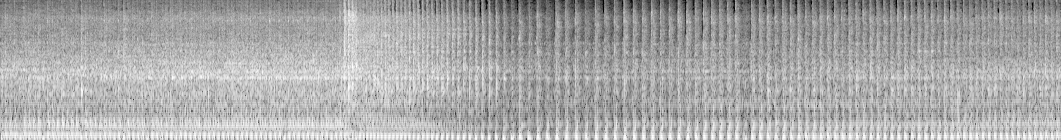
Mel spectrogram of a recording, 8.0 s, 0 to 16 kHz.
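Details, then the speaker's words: 2022 Honda Grom before repair, engine management light on and smelling rich. Idle runs fast on its own after a throttle blip, then drops into an uneven, stumbling putter, missing; it only revs to 6,500 in every gear. Faulty throttle position sensor. "So you get a wee blip of the throttle and it'll just sail away. It's going fast idle itself. And then usually when you're out on the road it'll only go to 6.5. Right. Every gear. And you can hear it missing as well."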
